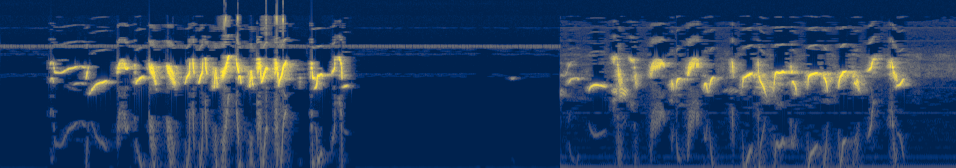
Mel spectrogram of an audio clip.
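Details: Two separate twittering phrases from an American goldfinch, each a rapid string of high chirps and buzzy slurred notes, divided by a silent gap of about two seconds.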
